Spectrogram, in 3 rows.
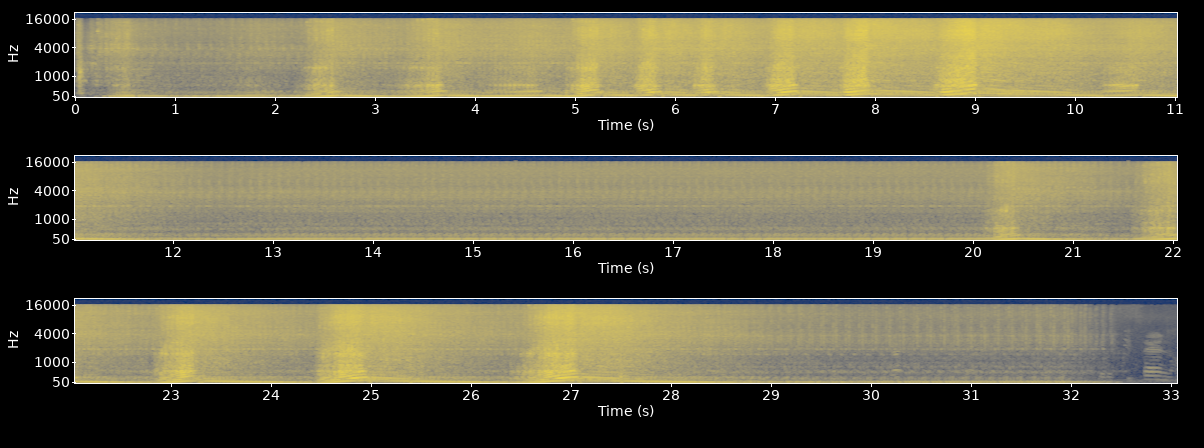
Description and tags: V8 Lotus Sports Car Auto Engine Revs
Sports car revving engine. Thanks to user wikusv for the recording. I did some de-clipping and M-S matrixing to turn it into a stereo file.
revving, sports-car, car-engine, engine-revs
